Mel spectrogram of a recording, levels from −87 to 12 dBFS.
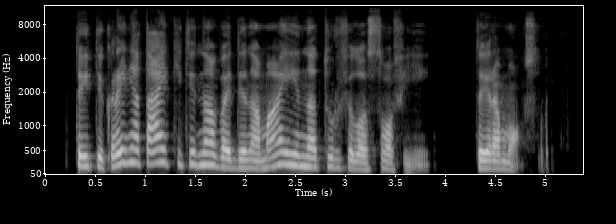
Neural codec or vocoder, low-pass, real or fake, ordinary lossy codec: none; 10.8 kHz; real; Opus, 64 kbps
